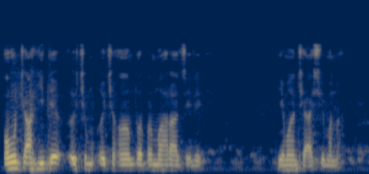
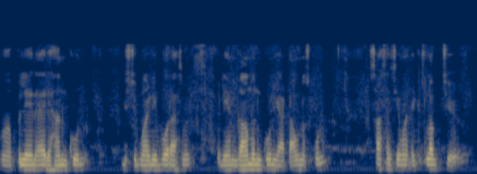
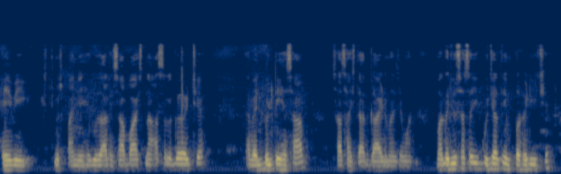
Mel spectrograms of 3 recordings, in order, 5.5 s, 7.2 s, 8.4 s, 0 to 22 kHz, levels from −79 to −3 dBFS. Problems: constant background noise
